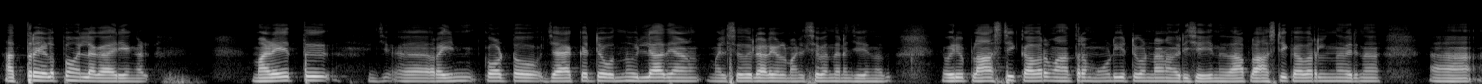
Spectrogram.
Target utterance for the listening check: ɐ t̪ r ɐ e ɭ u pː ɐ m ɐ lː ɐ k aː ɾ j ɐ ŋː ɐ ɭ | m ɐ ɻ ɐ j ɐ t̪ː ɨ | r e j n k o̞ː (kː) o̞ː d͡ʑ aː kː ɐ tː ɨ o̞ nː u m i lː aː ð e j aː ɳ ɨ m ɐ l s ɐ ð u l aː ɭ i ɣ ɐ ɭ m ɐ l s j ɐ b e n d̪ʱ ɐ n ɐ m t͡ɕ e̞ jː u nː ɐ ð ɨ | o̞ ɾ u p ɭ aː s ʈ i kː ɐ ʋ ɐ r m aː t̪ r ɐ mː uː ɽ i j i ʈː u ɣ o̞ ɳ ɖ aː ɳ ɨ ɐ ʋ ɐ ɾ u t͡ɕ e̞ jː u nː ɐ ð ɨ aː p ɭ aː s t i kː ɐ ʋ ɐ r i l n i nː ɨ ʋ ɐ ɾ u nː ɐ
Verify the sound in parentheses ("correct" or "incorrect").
incorrect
